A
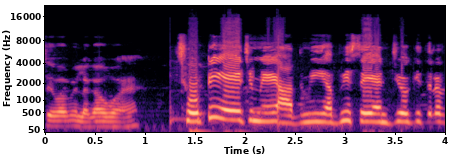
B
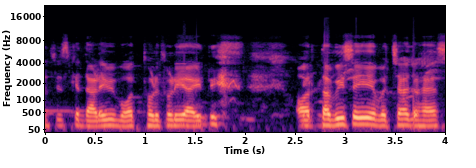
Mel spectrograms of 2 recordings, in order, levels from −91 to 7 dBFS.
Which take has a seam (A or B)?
A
